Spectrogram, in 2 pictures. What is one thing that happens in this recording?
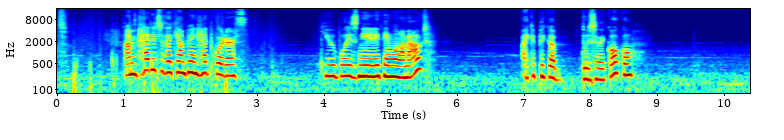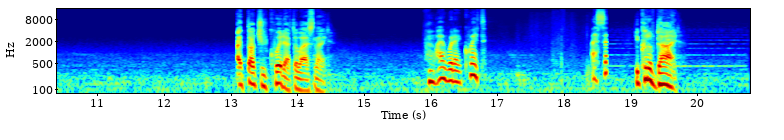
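A woman speaks warmly and close by.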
